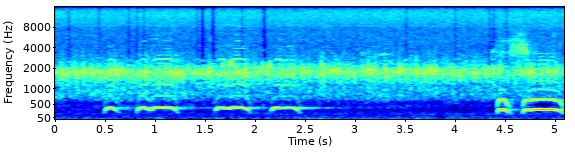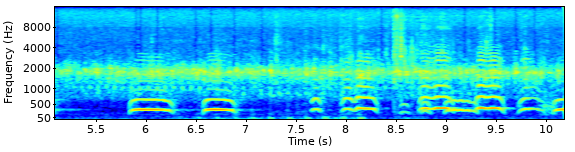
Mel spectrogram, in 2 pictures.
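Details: A pair of Great Horned Owls trade deep, soft hoots in short rhythmic series: the male calls first, then the slightly higher female answers, and they go back and forth.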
